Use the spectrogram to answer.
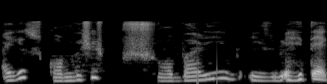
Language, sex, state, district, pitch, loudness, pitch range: Bengali, female, West Bengal, Kolkata, 190 Hz, -27 LUFS, 165-250 Hz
